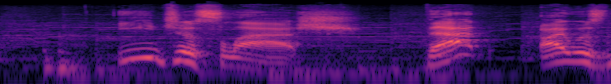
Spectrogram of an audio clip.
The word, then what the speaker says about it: Aegislash: pronounced Egypt slash Aegislash that I was not expecting all right Aegislash okay it's not EG it's Aegislash that's weird family ruin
